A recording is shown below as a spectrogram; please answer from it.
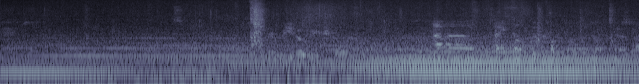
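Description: An engine or motor running with a steady low drone. Its pitch wavers briefly about halfway through, then it settles and grows louder. A short click comes about two and a half seconds in.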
